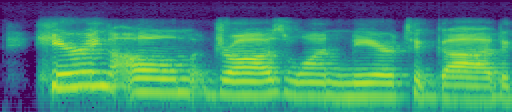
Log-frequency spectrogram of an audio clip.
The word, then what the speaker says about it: Om: In Sanskrit, the sound O is a diphthong, a subtle sound that begins with one vowel and changes to another vowel within the same syllable. Thus, O sound begins with ah, as in law, and ends with the U sound as in put. Oh, it is why it is often written as A-U-M.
